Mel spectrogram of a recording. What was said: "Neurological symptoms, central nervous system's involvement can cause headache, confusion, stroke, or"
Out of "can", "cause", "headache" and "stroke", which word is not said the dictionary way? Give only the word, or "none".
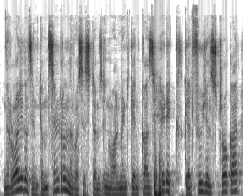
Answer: none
